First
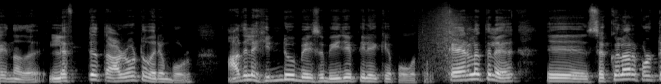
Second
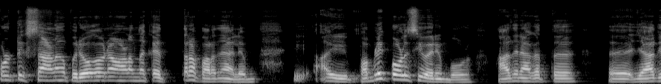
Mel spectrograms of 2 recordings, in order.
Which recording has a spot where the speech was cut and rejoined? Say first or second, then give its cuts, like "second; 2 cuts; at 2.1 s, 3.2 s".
first; 1 cut; at 4.5 s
